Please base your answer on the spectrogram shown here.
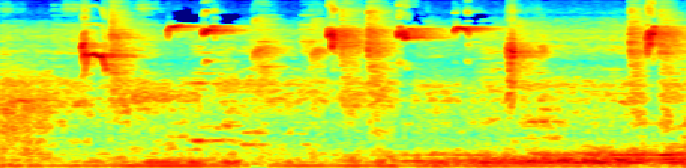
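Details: Javan pied starling singing gacor with full isian: separate high sustained whistles and sharp squeaks repeated about once a second over a steady low background hum.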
